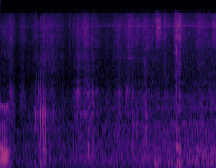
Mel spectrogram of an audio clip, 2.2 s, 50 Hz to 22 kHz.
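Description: Faint handling sounds of a handheld OBD2 scanner's plug and cable being worked toward the diagnostic port under a car's dashboard, with a light tick about half a second in.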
